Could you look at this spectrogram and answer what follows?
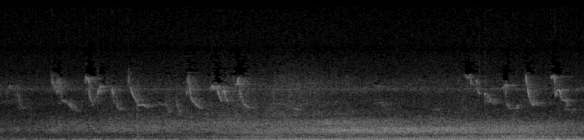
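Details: Birds in Hilo: high, thin, down-slurred chirps come in quick clusters, several birds calling over one another above a steady low rumble of traffic noise.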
